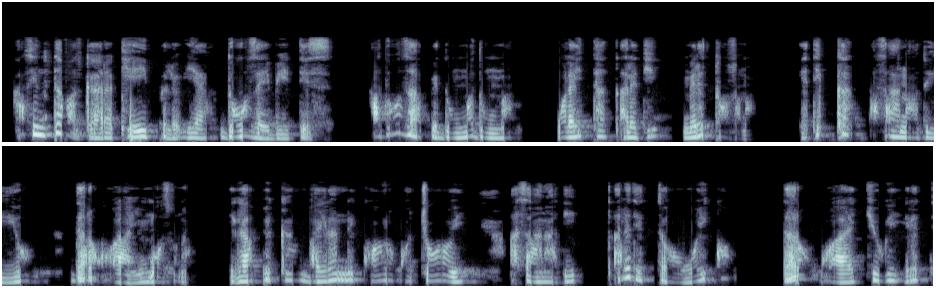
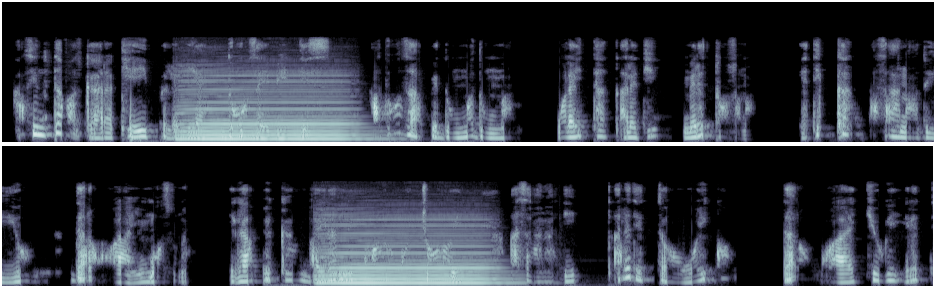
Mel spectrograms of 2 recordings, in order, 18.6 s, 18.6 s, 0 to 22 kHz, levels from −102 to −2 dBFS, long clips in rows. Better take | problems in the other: first | noise reduction (neural mask model RNNoise)

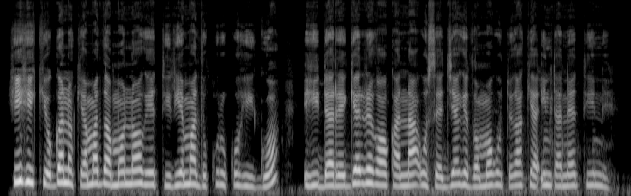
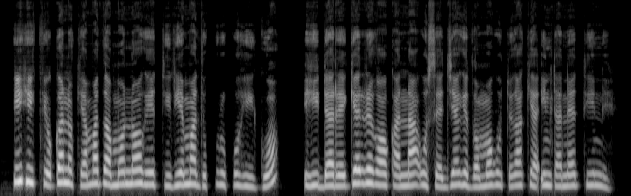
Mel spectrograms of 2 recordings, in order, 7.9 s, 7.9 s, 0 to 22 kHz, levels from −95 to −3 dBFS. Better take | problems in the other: first | noise reduction (neural mask model DeepFilterNet 3)

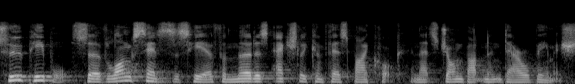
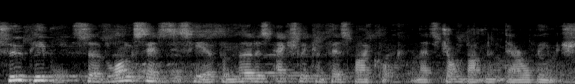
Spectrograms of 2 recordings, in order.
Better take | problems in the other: first | room echo; dies away in 2.8 s

